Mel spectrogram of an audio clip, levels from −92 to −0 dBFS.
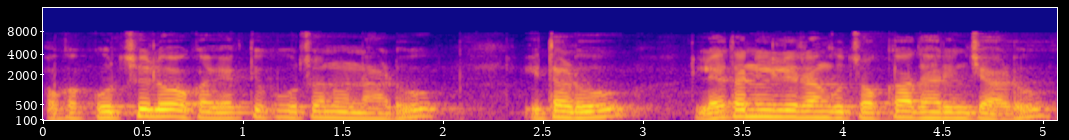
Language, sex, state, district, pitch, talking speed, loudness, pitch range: Telugu, male, Telangana, Komaram Bheem, 150 Hz, 130 wpm, -15 LUFS, 140-170 Hz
